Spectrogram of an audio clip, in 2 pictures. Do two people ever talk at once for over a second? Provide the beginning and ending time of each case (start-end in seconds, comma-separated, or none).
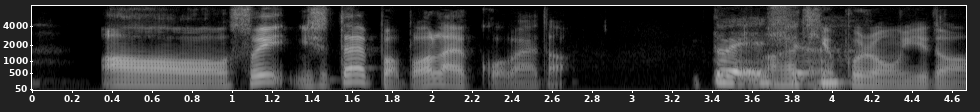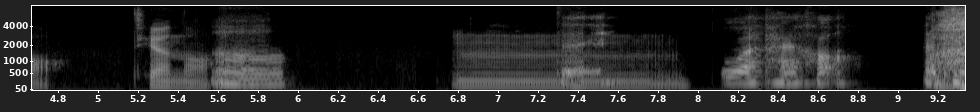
none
